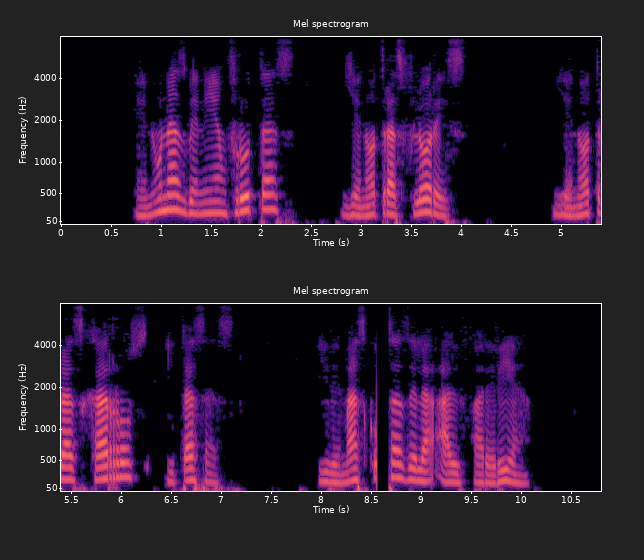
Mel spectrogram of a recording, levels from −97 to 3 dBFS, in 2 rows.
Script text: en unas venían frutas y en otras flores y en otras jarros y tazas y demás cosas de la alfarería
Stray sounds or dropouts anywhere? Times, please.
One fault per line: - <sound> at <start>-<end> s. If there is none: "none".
- dropout at 8.5-8.7 s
